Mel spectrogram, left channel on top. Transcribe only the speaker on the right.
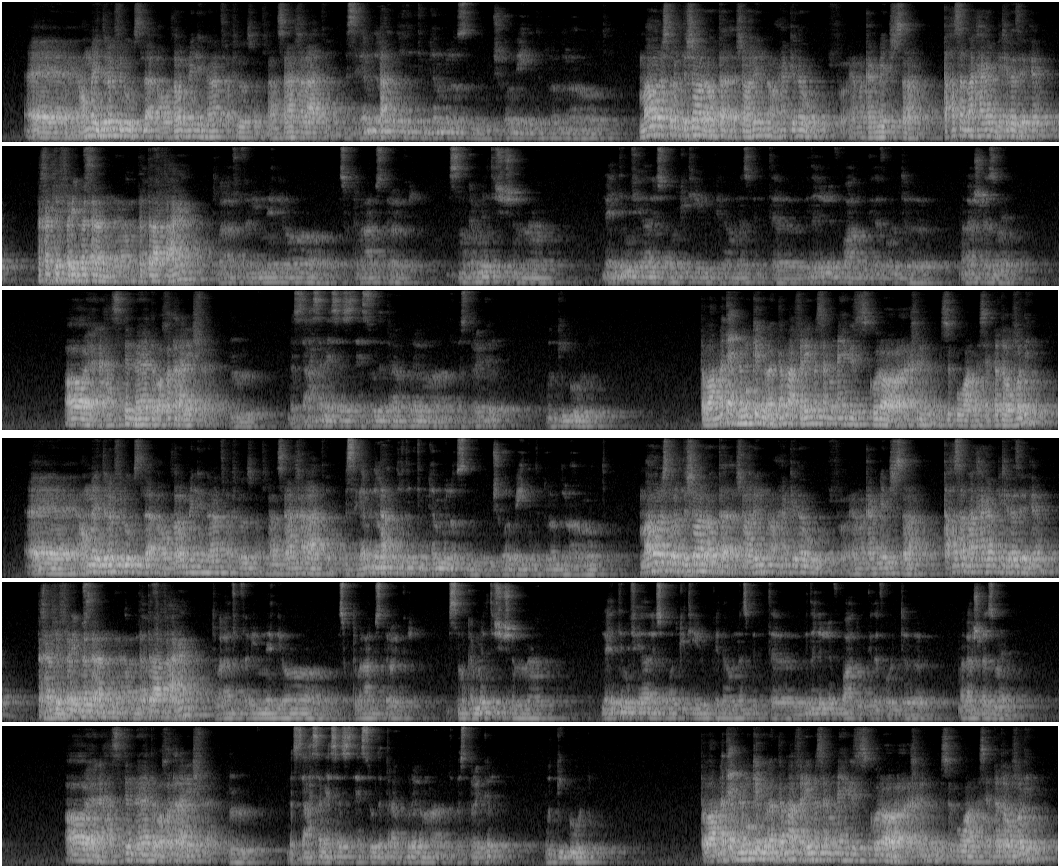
بس جامد قوي
ان انت فضلت مكمل اصلا المشوار بعيد انت بتقول عند الاهرامات
مشوار
بعيد
قوي
أه
لا
بصراحة
انا كنت
بلعب
في
كنت بلعب في فريق النادي اه بس كنت بلعب سترايكر بس ما كملتش عشان لقيت إن فيها إصابات كتير وكده والناس بت بتغل في بعض وكده فقلت ملهاش لازمة يعني
مم. بس أحسن إحساس تحسه وأنت بتلعب كورة لما تبقى سترايكر وتجيب جول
